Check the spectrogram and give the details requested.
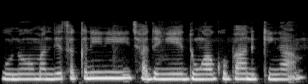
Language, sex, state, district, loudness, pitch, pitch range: Garo, female, Meghalaya, West Garo Hills, -11 LUFS, 250 Hz, 245-280 Hz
